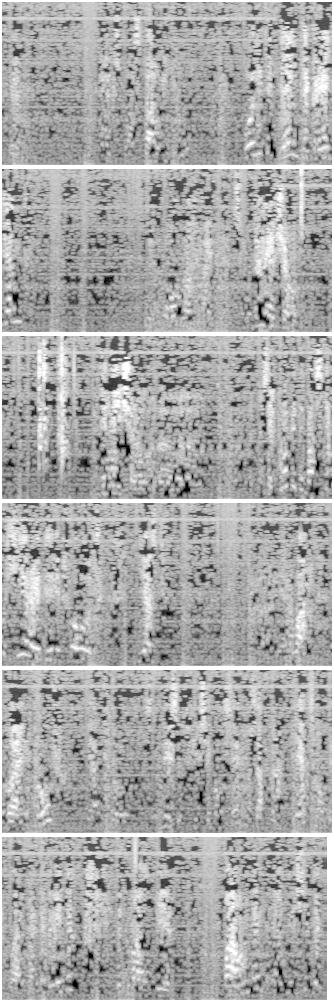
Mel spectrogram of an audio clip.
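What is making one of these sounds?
An elderly man lectures calmly through a microphone.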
